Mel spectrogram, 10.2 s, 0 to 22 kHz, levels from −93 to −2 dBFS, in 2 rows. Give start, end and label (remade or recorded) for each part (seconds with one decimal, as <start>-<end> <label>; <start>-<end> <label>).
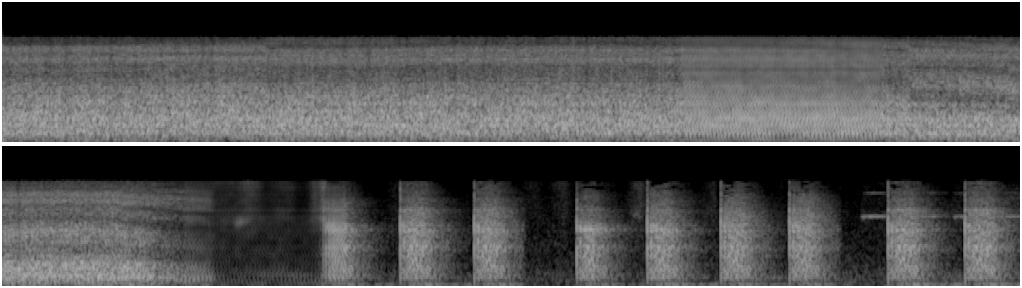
0.0-3.4 recorded; 3.4-4.4 remade; 4.4-6.0 recorded; 6.0-6.8 remade; 6.8-10.2 recorded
